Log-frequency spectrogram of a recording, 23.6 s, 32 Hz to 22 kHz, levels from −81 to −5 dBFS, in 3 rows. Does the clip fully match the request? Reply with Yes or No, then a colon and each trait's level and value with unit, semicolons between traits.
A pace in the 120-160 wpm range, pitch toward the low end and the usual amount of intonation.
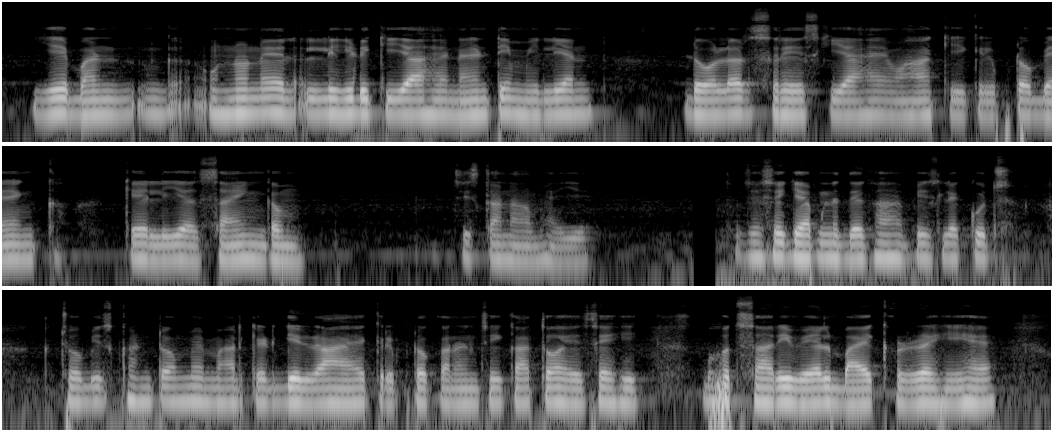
No: average, 130 wpm; low, 115 Hz; narrow, 1.2 semitones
